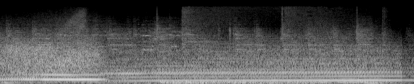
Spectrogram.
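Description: Honda NSX race car with a 3.5-litre twin-turbo engine, nine-speed gearbox and electric motors, loud and close, holding steady engine tones with a gear change and sustained high-revving drive.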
